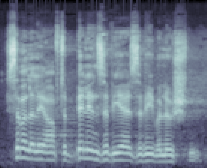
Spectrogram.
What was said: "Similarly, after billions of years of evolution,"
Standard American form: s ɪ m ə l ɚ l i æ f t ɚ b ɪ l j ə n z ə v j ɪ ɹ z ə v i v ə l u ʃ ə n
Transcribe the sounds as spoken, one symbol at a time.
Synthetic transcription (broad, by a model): s ɪ m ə l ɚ l i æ f t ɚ b ɪ l j ə n z ə v j ɪ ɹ z ə v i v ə l u ʃ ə n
